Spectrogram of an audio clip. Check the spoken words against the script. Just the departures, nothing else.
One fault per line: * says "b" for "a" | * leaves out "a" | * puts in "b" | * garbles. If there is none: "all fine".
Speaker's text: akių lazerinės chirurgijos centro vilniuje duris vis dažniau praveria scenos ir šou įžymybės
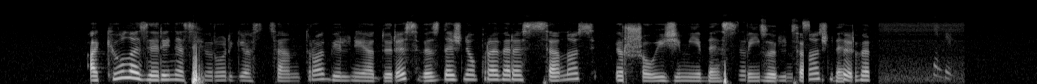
* garbles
